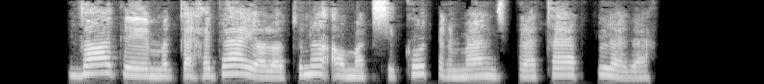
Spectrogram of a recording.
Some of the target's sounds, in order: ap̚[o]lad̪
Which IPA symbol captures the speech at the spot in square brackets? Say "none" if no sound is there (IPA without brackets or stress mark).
u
